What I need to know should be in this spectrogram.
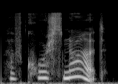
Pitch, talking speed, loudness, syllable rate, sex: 295 Hz, 150 wpm, -20 LUFS, 4.6 syllables/s, female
